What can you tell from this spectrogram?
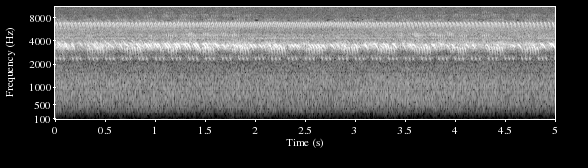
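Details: Bell crickets with field crickets in Narita, Chiba Prefecture, Japan, recorded using a TASCAM Portacapture X8. Layered shrill chirps repeat quickly and irregularly over an unbroken high-pitched ringing background.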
